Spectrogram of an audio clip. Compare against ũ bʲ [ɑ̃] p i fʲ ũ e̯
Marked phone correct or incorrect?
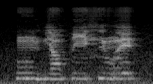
correct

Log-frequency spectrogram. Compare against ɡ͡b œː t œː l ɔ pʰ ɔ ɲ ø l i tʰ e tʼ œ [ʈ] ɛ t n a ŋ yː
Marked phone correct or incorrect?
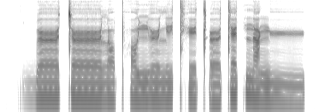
incorrect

